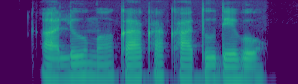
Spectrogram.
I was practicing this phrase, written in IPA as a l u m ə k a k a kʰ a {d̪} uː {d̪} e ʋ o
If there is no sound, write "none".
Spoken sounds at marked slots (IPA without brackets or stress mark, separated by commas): t̪, d̪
